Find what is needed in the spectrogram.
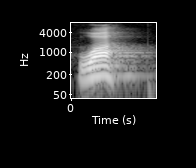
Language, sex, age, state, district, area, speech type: Maithili, male, 30-45, Bihar, Darbhanga, rural, read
